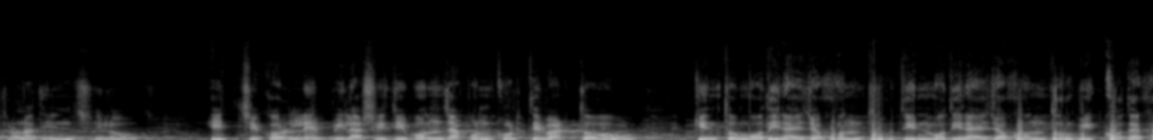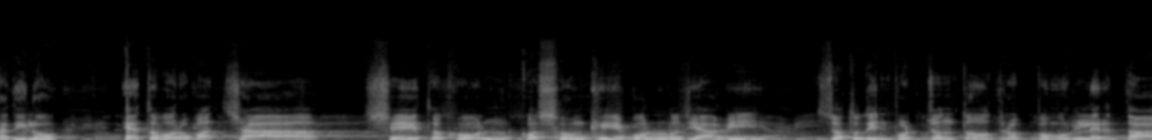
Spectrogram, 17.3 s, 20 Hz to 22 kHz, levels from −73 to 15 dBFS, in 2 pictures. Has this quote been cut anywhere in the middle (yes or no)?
no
